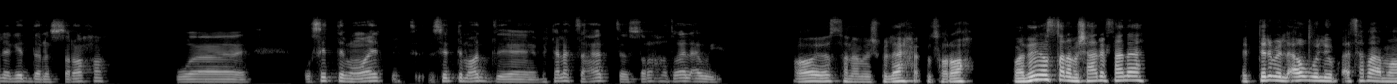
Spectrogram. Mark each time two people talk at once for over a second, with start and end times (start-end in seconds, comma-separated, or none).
none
